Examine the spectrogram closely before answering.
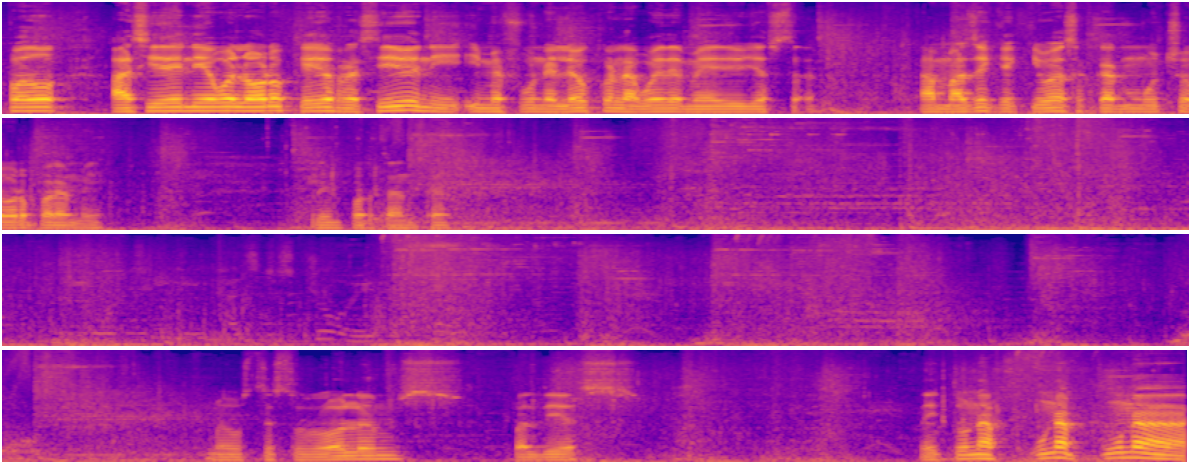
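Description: Video game combat effects crackle and thud.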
